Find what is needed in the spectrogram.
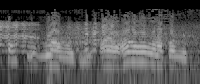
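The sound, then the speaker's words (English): Goat bleating: loud, wavering, nasal cries in a few quick bursts, each rising and falling slightly in pitch, with no other voices. “goat.”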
